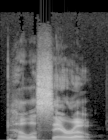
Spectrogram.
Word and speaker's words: Pelissero: Pelissero.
